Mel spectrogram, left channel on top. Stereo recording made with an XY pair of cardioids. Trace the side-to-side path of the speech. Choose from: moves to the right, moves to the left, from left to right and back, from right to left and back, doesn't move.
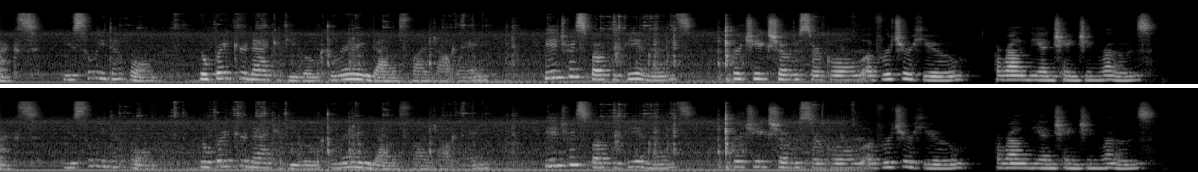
doesn't move.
